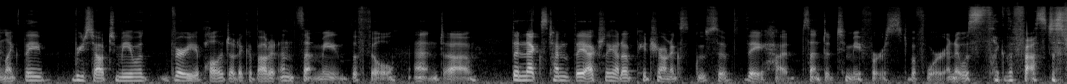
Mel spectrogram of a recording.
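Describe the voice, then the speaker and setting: A woman's voice: fairly low pitch, darkish tone. A woman who writes scripts, chatting casually on a podcast and rambling with lots of fillers.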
